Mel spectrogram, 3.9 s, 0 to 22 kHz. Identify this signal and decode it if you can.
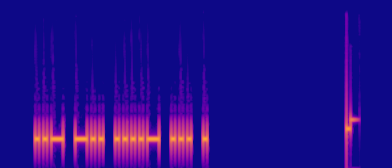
Morse code, heard as a keyed tone, about 30 wpm, 700 Hz. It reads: UD4SE
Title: Five Challenging Letter-Number Combinations 30wpm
